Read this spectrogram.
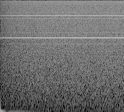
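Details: Simulated tinnitus: a steady high-pitched whine over a loud hiss, imitating the ringing, buzzing or hissing some people hear constantly.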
